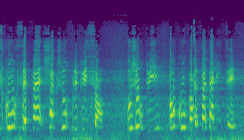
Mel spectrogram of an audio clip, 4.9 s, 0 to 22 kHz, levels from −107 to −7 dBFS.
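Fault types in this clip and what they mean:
Damaged data in a compressed stream: at 3.83 to 3.90 s a short burst of corrupted data in the encoded stream throws the decoder off. It can no longer parse the frames there, loses its place and hunts forward for the next valid frame header. The result is a brief glitch lasting about 70 ms.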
